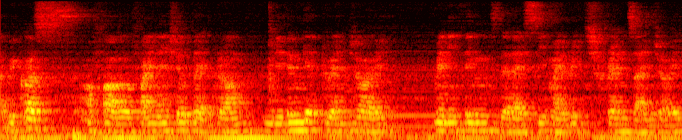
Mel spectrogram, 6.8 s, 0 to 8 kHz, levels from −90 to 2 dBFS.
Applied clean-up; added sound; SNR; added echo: none; Bowed string instrument; 17 dB; reverberation time 1.6 s.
